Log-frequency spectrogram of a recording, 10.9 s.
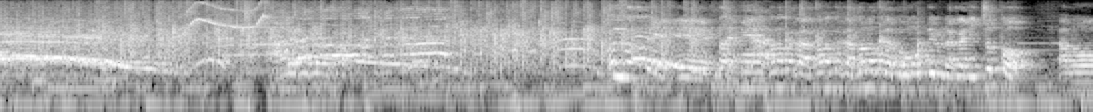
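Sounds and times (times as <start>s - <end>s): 
audience applause: 0.0s - 8.3s
speech: 8.6s - 10.9s.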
